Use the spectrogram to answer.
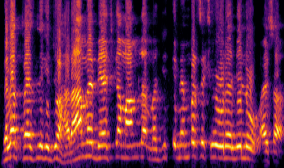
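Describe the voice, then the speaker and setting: A man's voice: high voice, fairly quick, rough recording. A middle-aged man giving an informal religious talk, full of rhetorical questions. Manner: conversational, rhetorical questions, mimics voices in anecdotes. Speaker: Islamic preacher.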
